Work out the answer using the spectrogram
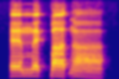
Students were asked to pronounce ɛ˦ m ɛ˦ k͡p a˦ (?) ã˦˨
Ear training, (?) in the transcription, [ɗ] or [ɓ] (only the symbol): ɗ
